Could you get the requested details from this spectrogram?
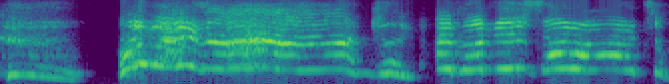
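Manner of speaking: high, loud, very slow mock sob; crying fan. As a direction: wail it like a fan in tears.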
